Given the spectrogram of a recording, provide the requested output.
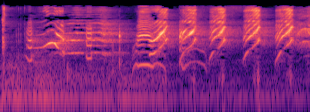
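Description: A ringneck parakeet chatters in quick, high, squeaky syllables, with a run of five or six sharp repeated notes about three per second, over a faint steady hum.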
